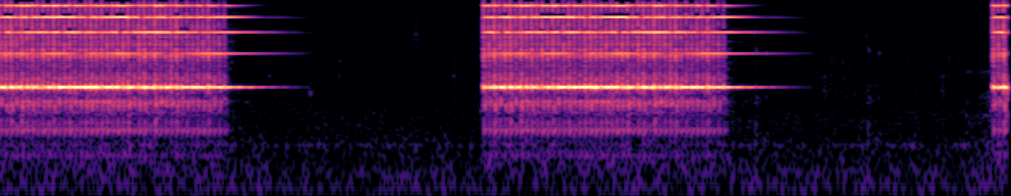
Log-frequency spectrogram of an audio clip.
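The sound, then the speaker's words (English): A bright, buzzing telephone-style ring from a toy rotary phone sitting on a playmat sounds in two long bursts separated by silent pauses, with a third ring just beginning at the end. It is fairly loud, with no voices. “And sitting in the middle of the playmat was the rotary phone. You saw it, and it started ringing again.”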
